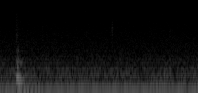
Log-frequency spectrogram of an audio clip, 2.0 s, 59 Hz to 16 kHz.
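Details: EPEVER Tracer 5415AN MPPT solar charge controller, battery connected: faint sharp ticks about once a second; clicking only with battery line, not panels alone, no shorts found; firmware reset suspected, unconfirmed.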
